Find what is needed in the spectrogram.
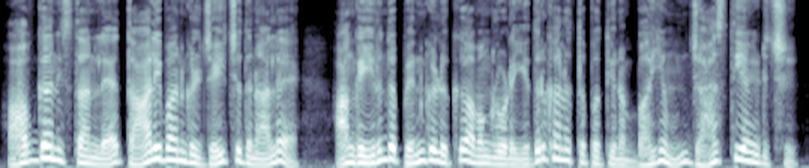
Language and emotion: Tamil, fearful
